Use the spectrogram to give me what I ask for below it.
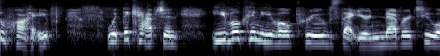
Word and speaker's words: Knievel: which was his wife, with the caption, "Evel Knievel proves that you're never too old to be a pimp."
